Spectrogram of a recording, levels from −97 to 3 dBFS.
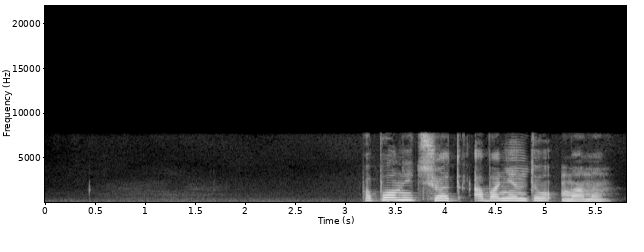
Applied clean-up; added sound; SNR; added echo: neural mask model Resemble Enhance denoiser.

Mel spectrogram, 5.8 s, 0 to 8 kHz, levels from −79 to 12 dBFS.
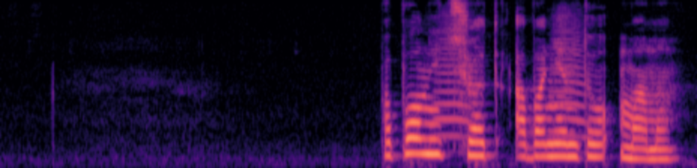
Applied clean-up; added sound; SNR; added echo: none; Brass instrument; 13 dB; none.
